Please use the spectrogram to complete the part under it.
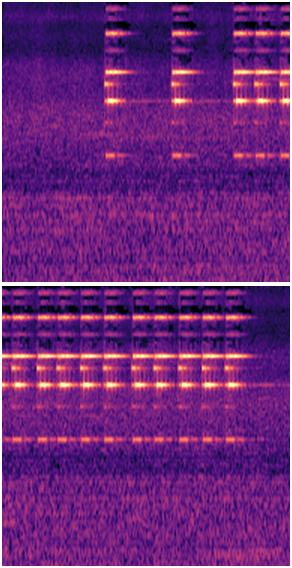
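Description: A menu cursor clicks with short electronic blips, first slowly and then in a quick series.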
